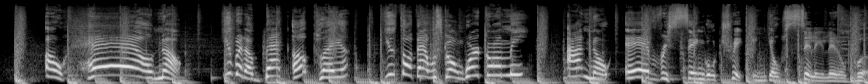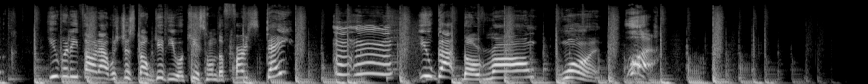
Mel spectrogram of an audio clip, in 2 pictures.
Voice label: animation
